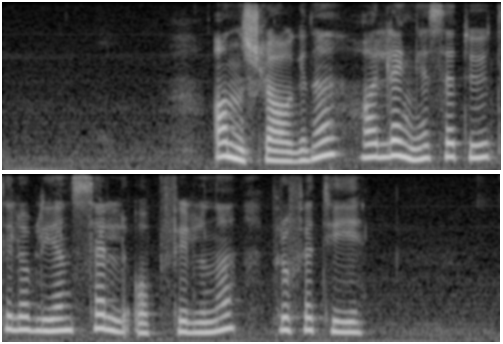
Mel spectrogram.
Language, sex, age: Norwegian, female, 50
